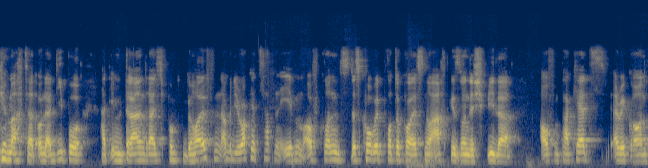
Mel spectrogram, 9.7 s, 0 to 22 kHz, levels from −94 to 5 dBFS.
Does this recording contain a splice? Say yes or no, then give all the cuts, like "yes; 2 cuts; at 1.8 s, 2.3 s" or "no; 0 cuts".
yes; 1 cut; at 7.9 s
